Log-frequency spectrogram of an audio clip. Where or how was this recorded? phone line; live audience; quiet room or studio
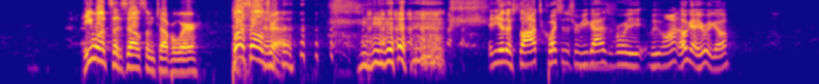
live audience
